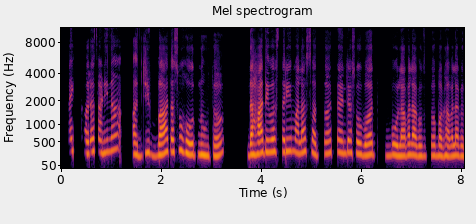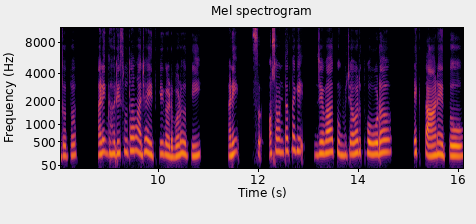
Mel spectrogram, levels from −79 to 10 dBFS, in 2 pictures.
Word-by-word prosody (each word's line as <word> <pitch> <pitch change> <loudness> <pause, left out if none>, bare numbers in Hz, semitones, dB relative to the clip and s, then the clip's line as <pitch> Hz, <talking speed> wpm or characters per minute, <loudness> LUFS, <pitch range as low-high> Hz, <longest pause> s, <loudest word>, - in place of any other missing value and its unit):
नाही, 285 +1 -4 0.2
खरंच 265 +3 +1
आणि 260 0 0
ना, 310 +3 -1 0.4
अजिबात 225 +4 +2
असं 275 +3 +1
होत 230 -4 +5
नव्हतं. 210 -1 +2 0.5
10 225 +2 +6
दिवस 275 0 +2
तरी 285 +2 +2
मला 260 +2 +2
सतत 240 -3 -4 0.2
त्यांच्यासोबत 245 -4 0 0.3
बोलावं 205 0 +3
लागत 205 -2 +2
होतं, 205 +1 -4
बघावं 200 -1 +1
लागत 205 -1 0
होतं 205 +2 -5 0.5
आणि 260 +3 +2
घरी 245 0 0
सुद्धा 290 +2 -2
माझ्या 275 -1 0
इतकी 235 0 -2
गडबड 205 -1 +1
होती. 215 -3 -1 0.6
आणि 230 +7 +1 0.4
स - - -9 0.2
असं 245 +4 -1
म्हणतात 280 +1 -2
ना, 310 - -1
की 295 +2 -3 0.3
जेव्हा 250 +3 +4
तुमच्यावर 235 +2 0
थोडं 245 +2 +3 0.5
एक 260 - -2
ताण 205 +3 +4
येतो 210 -2 +3
235 Hz, 145 wpm, -19 LUFS, 210-265 Hz, 0.6 s, 10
